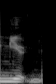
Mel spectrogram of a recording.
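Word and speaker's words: Mutin: guy that we need to know uh definitely mutant it's spelt m-u-t-i-n but donovan mutant uh client collins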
